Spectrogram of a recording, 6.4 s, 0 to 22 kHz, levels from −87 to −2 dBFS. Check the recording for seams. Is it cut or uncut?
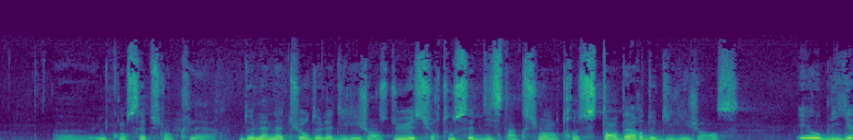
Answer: cut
